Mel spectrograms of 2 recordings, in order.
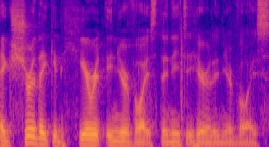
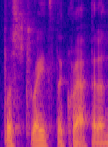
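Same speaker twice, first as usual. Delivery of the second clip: usual speaking voice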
